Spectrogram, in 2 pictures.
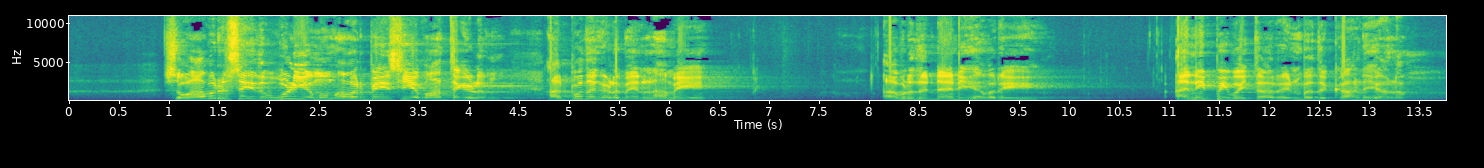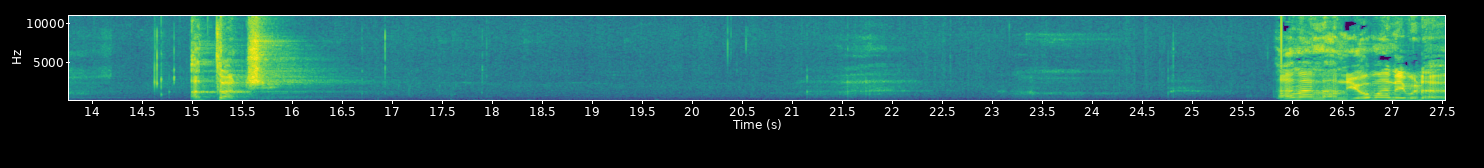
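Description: An elderly man speaks slowly and deliberately into a close microphone, with long pauses.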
